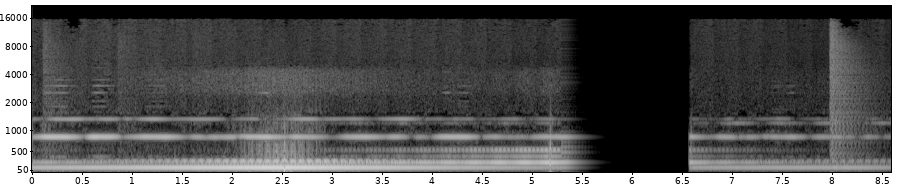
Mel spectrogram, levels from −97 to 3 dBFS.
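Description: At 5.29 s the audio cuts out until 6.61 s, a long network dropout, likely. A brief fading buzz gives way to silence, and about one second of sound is lost.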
